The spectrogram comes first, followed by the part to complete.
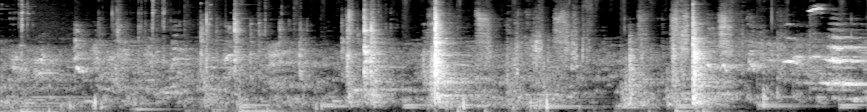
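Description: A few sharp knocks, the loudest about halfway through and near the end, over scattered animal calls.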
